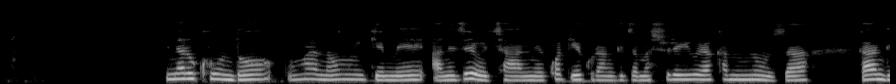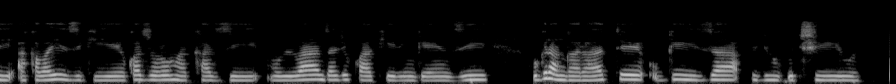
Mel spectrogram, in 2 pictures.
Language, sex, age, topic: Rundi, female, 36-49, education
